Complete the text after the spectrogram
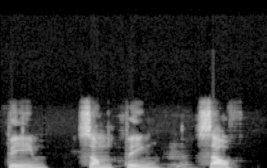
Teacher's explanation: The description of th is voiceless dental fricative.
